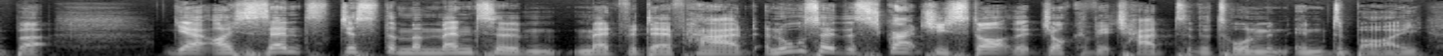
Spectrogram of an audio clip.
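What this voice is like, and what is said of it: Voice sounds worn and unwell. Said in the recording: “As you can probably tell by my voice, I'm a little bit kind of worse for wear at the moment.”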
